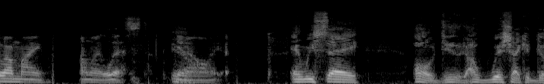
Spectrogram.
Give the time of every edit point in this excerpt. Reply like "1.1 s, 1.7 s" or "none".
2.9 s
